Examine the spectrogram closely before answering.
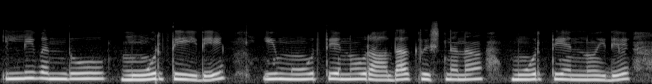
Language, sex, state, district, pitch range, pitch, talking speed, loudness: Kannada, female, Karnataka, Bidar, 225-255 Hz, 240 Hz, 85 wpm, -14 LUFS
